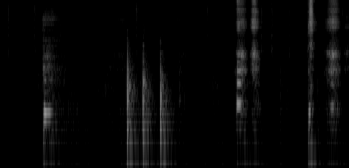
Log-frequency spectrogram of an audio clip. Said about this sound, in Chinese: 有人敲门啊！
